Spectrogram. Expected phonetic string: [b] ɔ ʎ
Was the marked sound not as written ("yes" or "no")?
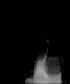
no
